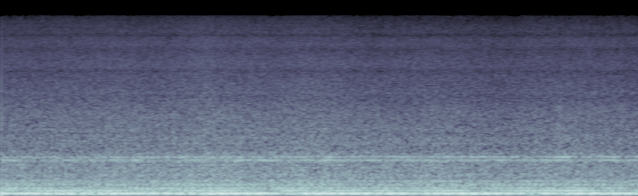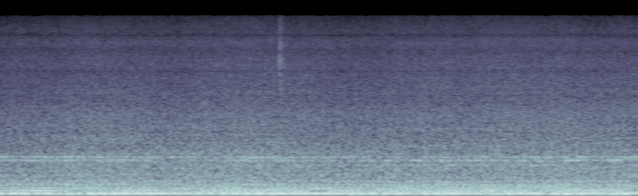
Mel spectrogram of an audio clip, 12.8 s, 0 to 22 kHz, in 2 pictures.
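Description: Four Wright R-3350 radial engines of a B-29 Superfortress droning steadily in flight, heard from inside the glazed nose, with a steady higher hum over the deep drone.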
